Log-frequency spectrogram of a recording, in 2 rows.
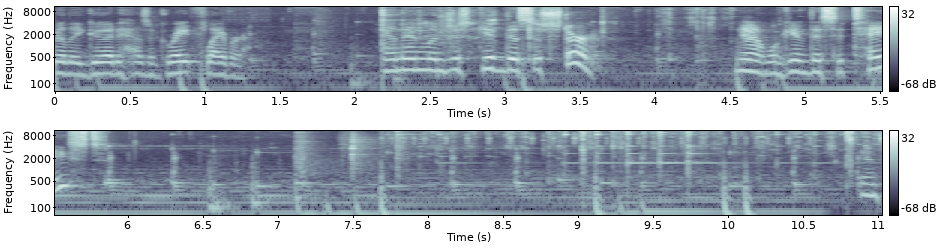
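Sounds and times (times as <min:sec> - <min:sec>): background music: 0:00.0 - 0:11.0
whisk scraping ceramic bowl: 0:07.7 - 0:11.0.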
